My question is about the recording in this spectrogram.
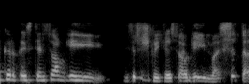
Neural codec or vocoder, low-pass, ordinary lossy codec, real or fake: codec, 24 kHz, 1.5 kbps, HILCodec; 7.2 kHz; MP3, 64 kbps; fake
